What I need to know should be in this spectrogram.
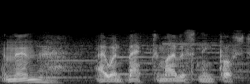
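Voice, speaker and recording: An actor in a radio drama playing a haunted man who makes a halting, brooding confession to his psychiatrist. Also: a bass voice. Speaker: narrator of the story. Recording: muffled old radio broadcast, loud music behind.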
